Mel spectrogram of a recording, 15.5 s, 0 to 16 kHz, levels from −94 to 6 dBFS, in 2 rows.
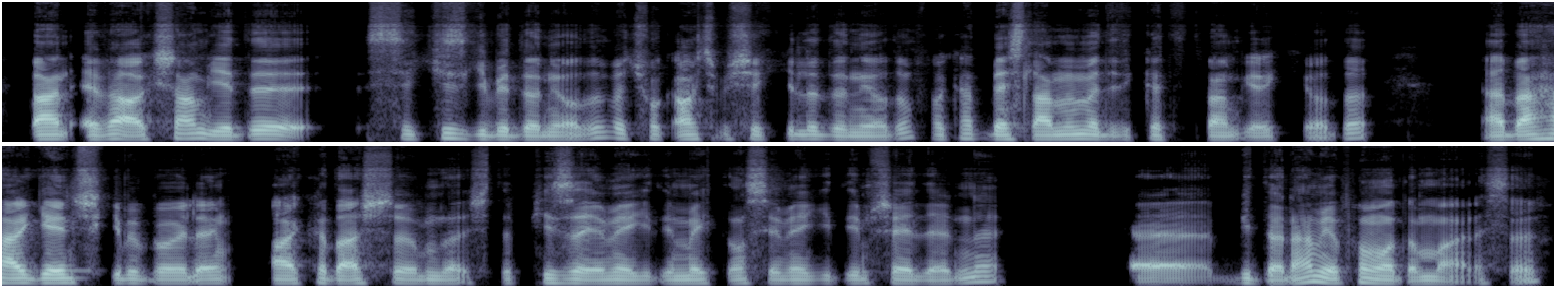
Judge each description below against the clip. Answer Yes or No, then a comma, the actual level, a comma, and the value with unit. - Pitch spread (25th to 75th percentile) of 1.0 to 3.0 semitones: Yes, narrow, 2.4 semitones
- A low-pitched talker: Yes, very low, 95 Hz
